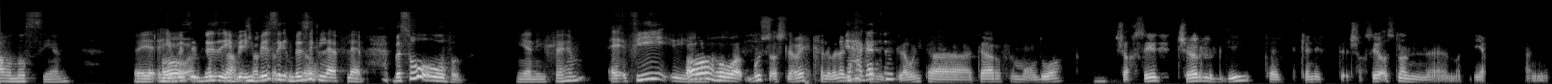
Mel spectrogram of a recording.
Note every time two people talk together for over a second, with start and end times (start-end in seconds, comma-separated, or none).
1.6-3.4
